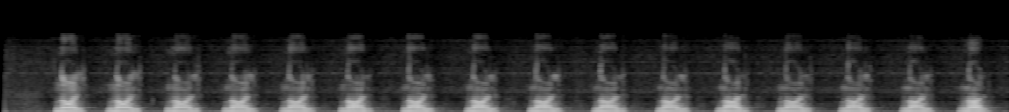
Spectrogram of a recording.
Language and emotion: Russian, neutral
